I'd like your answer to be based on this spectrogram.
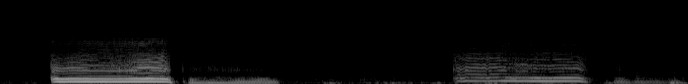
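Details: English bulldog snoring while sleeping in a blanket: loud, rattling, buzzy breaths with quieter snorts between, in a slow, repeating rhythm.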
